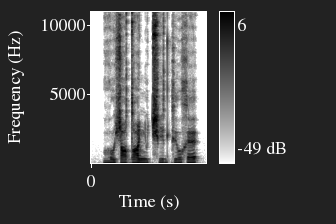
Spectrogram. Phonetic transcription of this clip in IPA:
ɦ ʊ ç ɛ dˤ ɛ ɲ ʊ t͡ɕʰ i d kʲ o x ɛ

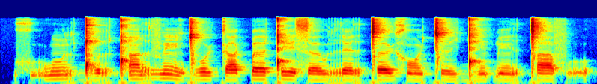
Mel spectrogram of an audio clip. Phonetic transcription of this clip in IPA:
x ṵ˨ w ũ˧ r ɡ͡ǃ o˨ r ǃʼ ã˦ r v ẽ˦˨ ɡ͡ǀ o˦˨ y̯ k a˧ k͡p ɜ˦ ǃ e˦˨ s ɜ˨ u̯ r ɛ˨ r ǀ ɜ˧ y̯ x ɔ̃˨ y̯ ǀ ɘ˨ i̯ ɡ͡ǃ ẽ˨ ɓ ẽ˨ r ǀ a˦ f o̰˧

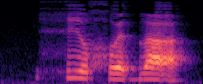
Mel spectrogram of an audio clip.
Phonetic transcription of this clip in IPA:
h i χʷ ɛ d̪ a

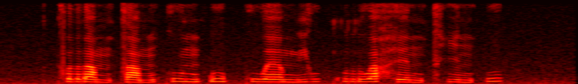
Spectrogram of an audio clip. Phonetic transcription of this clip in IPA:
k r a˨˩ m t a˩˦ m k u˧ n ʔ u˦˥ ʔ k w ɛː˧ m j u˦˥ k̚ r u˦˥ a̯ h e˨˩ n tʰ i˨˩ n p u˥˩ k̚

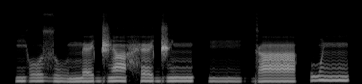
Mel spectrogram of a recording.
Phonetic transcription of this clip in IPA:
j o˧ z u˨ n ɛ˧ d͡ʒ ã˦ h ɛ˦ d͡ʒ ĩ˦ | iː˨ ɡ a˧ | w ĩ˦

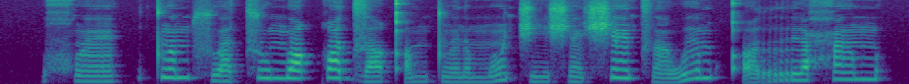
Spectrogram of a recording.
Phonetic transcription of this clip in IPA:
χʷ ɛ̃˩ | tʷ ã˥ m sʷ a˩ t͡s u˥ m o˥ qʷ ɨ˥ d͡z a˩ qʼ ə˩ m tʷ ɛ̃˩ ɾ ə˩ m õ˥ t͡ʃ i˩ ʃ ɛ̃˩ ʃ ɛ̃˥ t͡s ã˩ w ɨ˥ m qʼ o˩ r ɨ˥ ħ ə̃˥ m

